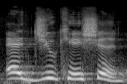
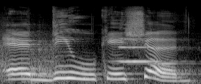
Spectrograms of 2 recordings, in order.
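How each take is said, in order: First: The d is said like a j sound. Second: The d is said as a plain d. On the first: The speaker calls it right. "it's as if you have got this word D Z J it's education" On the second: The speaker calls it wrong. "the pronunciation is not education"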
